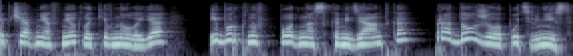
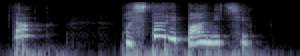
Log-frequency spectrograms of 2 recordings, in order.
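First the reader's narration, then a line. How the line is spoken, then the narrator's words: Innocent question. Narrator (Russian): невинно ведьма поинтересовалась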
